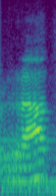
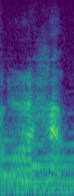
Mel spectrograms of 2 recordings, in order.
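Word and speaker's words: רַהַב: así como rahab rahab no rab sino rahab y este rahab en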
